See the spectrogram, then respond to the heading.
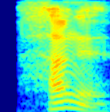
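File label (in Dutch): "hangen", Dutch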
